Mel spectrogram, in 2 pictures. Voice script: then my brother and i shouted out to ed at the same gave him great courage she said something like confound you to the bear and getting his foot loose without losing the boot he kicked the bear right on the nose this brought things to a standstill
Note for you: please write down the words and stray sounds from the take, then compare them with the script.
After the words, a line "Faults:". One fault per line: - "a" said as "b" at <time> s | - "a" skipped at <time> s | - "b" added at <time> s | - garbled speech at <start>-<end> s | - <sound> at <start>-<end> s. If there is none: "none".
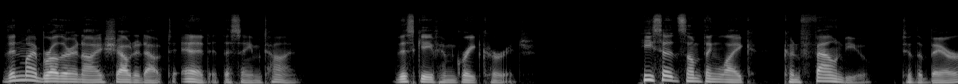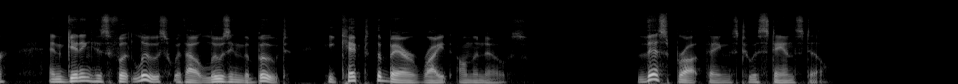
then my brother and i shouted out to ed at the same time this gave him great courage he said something like confound you to the bear and getting his foot loose without losing the boot he kicked the bear right on the nose this brought things to a standstill
Faults:
- "time this" added at 2.6 s
- "she" said as "he" at 6.3 s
